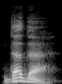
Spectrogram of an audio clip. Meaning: (oh) yes
- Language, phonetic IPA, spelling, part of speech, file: Russian, [dɐ‿ˈda], да-да, adverb, Ru-да-да.ogg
